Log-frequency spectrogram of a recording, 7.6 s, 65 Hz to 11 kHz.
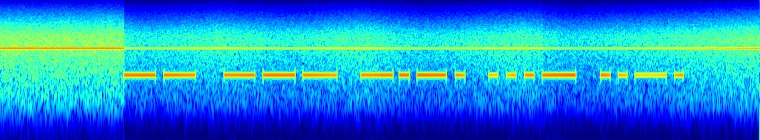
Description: Morse code, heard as a keyed tone, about 14 wpm, 710 Hz, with radio static and a steady whistle near 1870 Hz. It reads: MOCVF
